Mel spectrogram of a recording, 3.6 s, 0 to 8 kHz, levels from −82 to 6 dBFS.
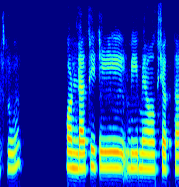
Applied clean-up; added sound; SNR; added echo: neural mask model Resemble Enhance denoiser.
